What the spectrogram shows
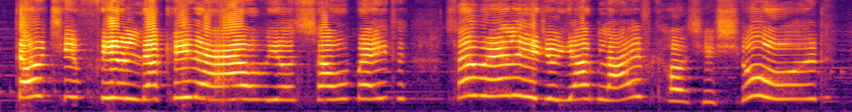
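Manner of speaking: bad, high put-on voice. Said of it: "I'm bad at high voices".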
